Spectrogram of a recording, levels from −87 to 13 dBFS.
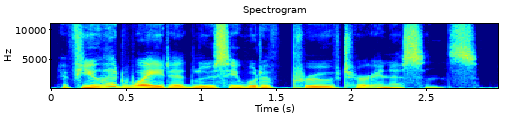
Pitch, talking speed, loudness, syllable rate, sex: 205 Hz, 200 wpm, -18 LUFS, 5.7 syllables/s, female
